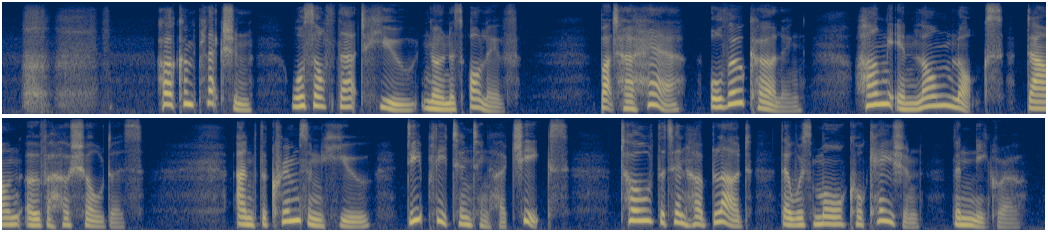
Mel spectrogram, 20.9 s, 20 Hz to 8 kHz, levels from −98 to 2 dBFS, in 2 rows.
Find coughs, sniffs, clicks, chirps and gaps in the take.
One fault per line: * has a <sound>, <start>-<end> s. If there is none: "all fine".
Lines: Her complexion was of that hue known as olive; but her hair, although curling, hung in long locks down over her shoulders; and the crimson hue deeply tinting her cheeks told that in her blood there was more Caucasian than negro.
* has a breath, 0.2-1.1 s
